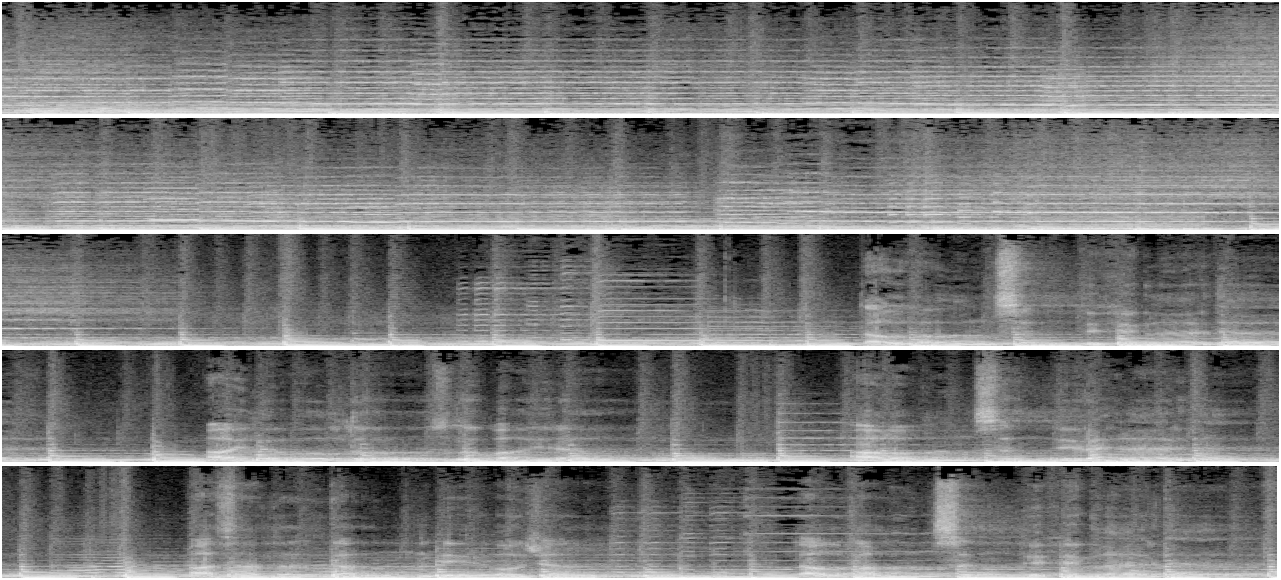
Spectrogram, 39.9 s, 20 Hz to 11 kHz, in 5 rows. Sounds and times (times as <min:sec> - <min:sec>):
Music: 0:00.0 - 0:39.8.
